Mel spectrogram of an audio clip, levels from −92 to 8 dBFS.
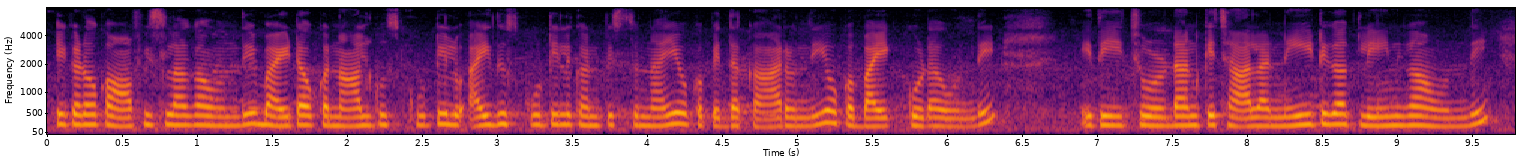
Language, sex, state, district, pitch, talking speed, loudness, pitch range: Telugu, female, Andhra Pradesh, Srikakulam, 220 Hz, 185 wpm, -17 LUFS, 205-235 Hz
